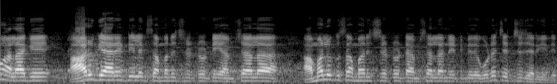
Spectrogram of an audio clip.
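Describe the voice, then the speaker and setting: A man in his thirties giving a live news report outdoors into a handheld mic, steady, with filler sounds between phrases. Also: on the high side. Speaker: field reporter. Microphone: handheld channel mic.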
